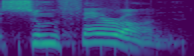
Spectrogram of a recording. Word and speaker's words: sumpheron: This word is a Greek compound word that is pronounced sumpheron.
